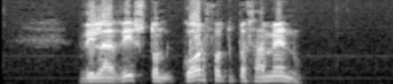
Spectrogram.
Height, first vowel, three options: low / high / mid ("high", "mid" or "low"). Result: high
